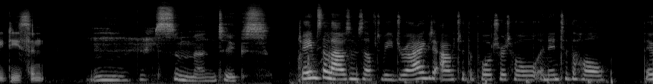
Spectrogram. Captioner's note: door opens, footsteps start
